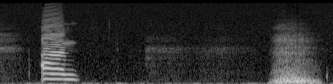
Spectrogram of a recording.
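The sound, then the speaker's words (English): Heavy breathing from a person catching their breath: a brief voiced gasp comes first, then a long, loud, breathy exhale near the end, with quiet between them. “Gotta catch my breath.”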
